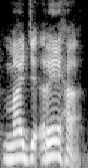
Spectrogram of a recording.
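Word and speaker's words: مجراها: dihafuz hanya satu saja yaitu pada lafaz majreha waqabu fiha bismillahi majreha wa mursaha yang waqabu itu tebal wa mursaha juga tebal yang tipis hanya majreha kemudian boleh tafhim dan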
